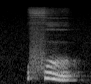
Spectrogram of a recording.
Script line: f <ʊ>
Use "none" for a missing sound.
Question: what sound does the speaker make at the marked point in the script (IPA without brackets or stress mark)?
ʊ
